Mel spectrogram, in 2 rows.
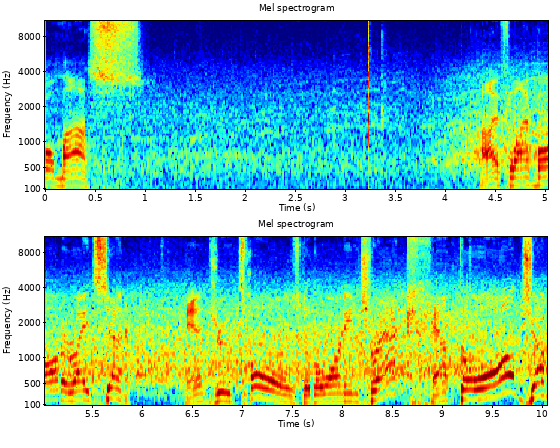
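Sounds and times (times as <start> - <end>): ballpark crowd ambience: 0.0 - 10.0.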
